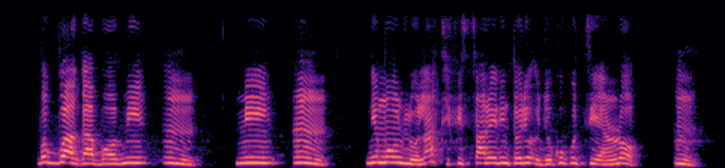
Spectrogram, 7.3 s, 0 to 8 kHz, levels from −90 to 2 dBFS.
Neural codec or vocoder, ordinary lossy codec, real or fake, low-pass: none; none; real; 7.2 kHz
